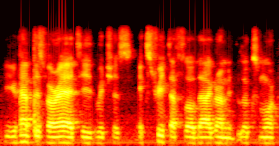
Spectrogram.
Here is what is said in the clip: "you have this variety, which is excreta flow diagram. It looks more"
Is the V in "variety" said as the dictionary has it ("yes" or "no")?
yes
